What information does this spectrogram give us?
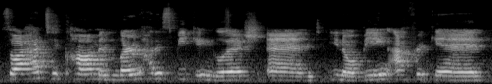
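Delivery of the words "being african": ordinary talk, nothing marked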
